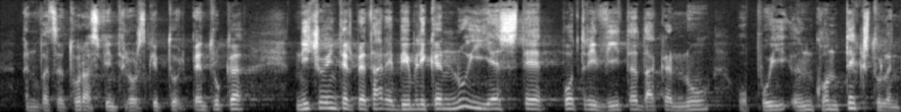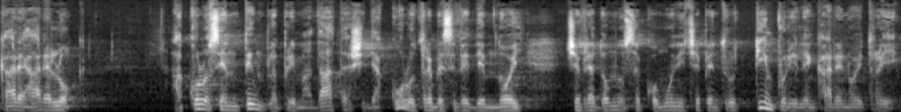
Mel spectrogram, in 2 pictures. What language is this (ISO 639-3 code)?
ron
